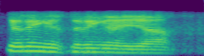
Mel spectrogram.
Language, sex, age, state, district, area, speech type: Tamil, male, 18-30, Tamil Nadu, Kallakurichi, rural, conversation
